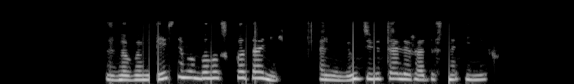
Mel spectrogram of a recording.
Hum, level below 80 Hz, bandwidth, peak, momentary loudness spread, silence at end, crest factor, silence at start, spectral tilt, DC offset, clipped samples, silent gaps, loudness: none; -56 dBFS; 8 kHz; -6 dBFS; 7 LU; 0.9 s; 16 dB; 1.05 s; -6.5 dB/octave; under 0.1%; under 0.1%; 2.85-3.06 s, 3.14-3.18 s, 4.44-4.48 s; -21 LUFS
